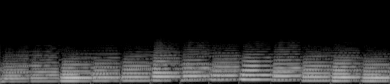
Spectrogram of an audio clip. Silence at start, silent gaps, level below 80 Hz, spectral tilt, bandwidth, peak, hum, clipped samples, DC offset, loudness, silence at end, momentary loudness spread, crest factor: 0 s; none; -72 dBFS; -11 dB/octave; 3.4 kHz; -10 dBFS; none; under 0.1%; under 0.1%; -25 LUFS; 0 s; 4 LU; 14 dB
